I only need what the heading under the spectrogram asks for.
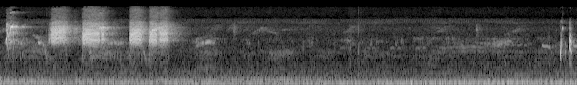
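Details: A Black francolin calls in response to a played call: a loud, harsh, grating phrase of about five rasping notes in under two seconds, followed by quiet with faint distant bird chips.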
